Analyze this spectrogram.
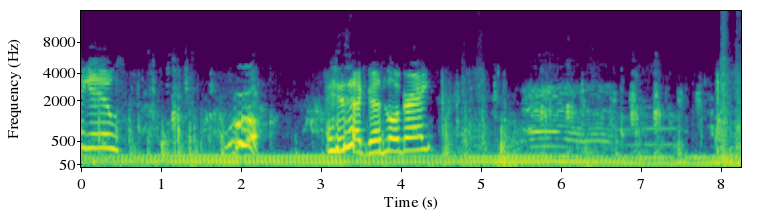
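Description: Goats bleat loudly nearby.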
